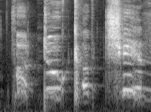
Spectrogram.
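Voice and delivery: shrieked very high and loud; terrified scream. A narrator's reading. Pawnbroker giving up the thief before lightning strikes, screamed. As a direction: scream the name in panic. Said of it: "screamed Pawnbroker Fang".

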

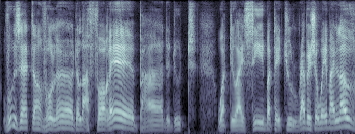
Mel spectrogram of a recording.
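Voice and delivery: high, loud, theatrical French pirate; French accent. Acted. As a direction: preen like a French duellist. Happy Dan's French speech.

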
